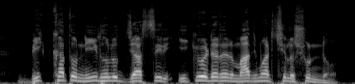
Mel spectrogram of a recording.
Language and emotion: Bengali, neutral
